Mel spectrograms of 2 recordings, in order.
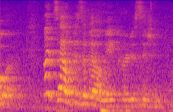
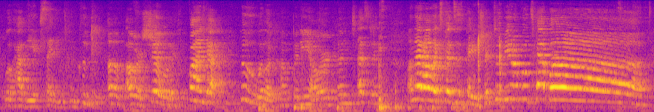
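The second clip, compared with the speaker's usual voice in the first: booming prize announcer; 5 dB louder than usual. Acted. Host teasing prize announcement.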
